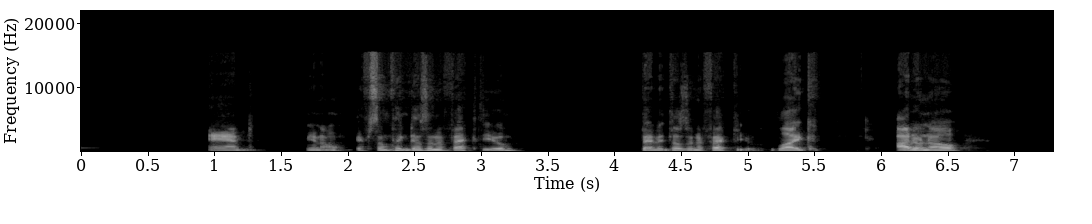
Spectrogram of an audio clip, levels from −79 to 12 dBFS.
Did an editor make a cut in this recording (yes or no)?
no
